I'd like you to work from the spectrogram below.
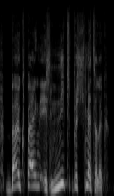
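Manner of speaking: high, loud pleading protest; begging. A narrator's reading. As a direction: insist desperately. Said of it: "smeekte hij".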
